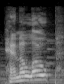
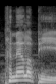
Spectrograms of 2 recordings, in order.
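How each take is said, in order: First: It is said to rhyme with cantaloupe. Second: It is said with four syllables, ending in 'pee'. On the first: "it's pronounced like cantaloupe" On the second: "Her name is actually Penelope"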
